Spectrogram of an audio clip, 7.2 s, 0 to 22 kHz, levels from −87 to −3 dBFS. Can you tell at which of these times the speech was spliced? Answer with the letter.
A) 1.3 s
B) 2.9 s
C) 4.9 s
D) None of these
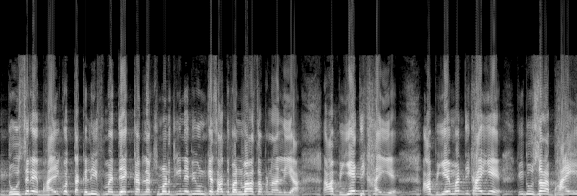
D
